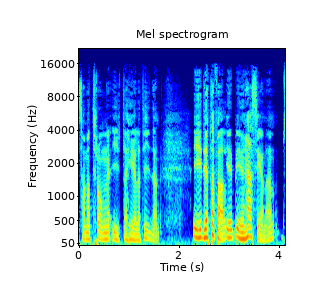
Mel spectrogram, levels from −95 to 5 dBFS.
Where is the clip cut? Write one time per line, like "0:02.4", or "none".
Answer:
0:02.9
